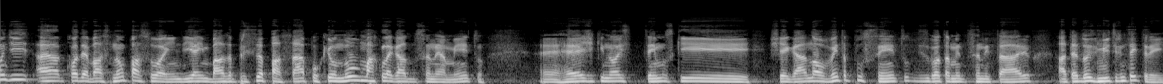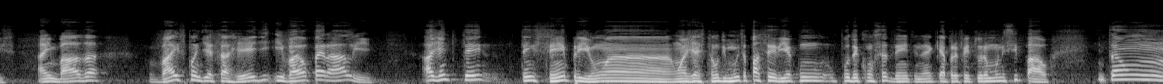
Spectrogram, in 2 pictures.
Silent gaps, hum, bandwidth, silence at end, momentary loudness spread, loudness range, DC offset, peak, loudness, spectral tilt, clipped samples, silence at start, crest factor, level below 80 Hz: none; none; 7.8 kHz; 0 s; 7 LU; 2 LU; under 0.1%; -2 dBFS; -14 LUFS; -8 dB/octave; under 0.1%; 0 s; 12 dB; -42 dBFS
